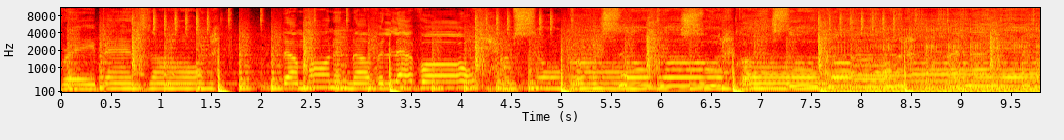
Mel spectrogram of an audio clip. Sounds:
pop music
music

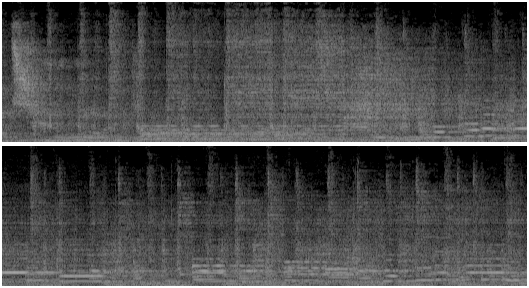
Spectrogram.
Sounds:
music

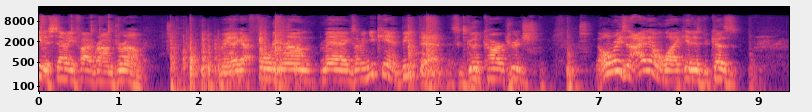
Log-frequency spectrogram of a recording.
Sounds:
speech

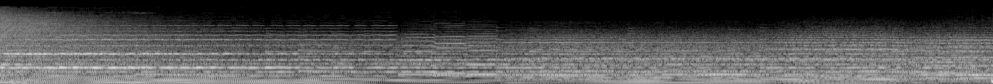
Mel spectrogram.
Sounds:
theme music

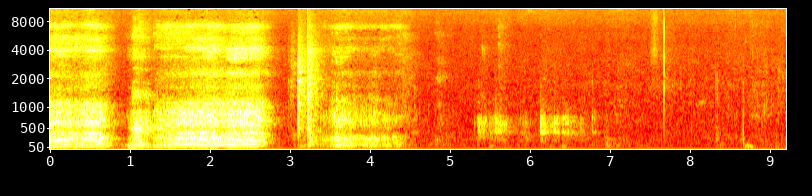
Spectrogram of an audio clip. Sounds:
dog growling

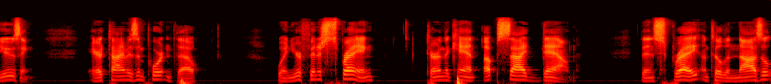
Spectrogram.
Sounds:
speech

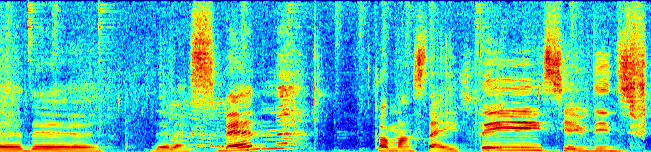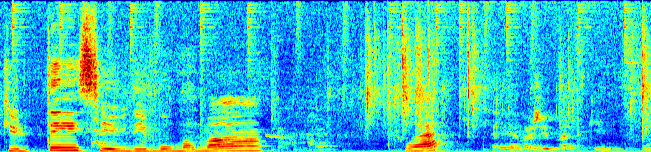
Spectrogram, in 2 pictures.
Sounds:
music
speech

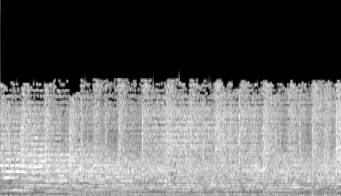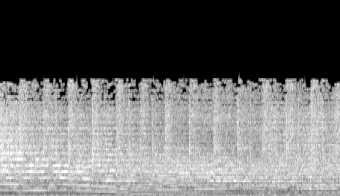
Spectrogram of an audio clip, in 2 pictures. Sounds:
music

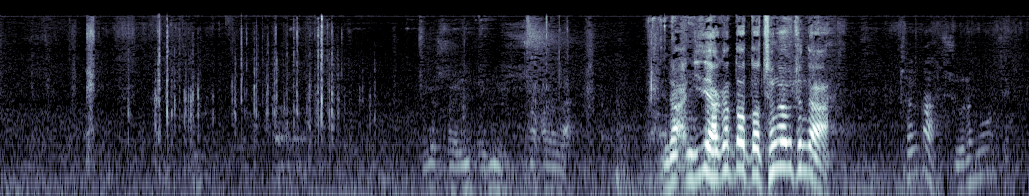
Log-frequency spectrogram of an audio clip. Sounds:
speech

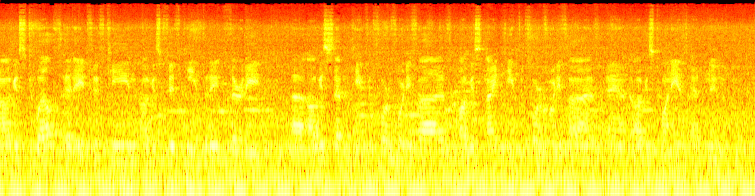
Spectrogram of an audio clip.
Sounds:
vehicle
motorboat
speech

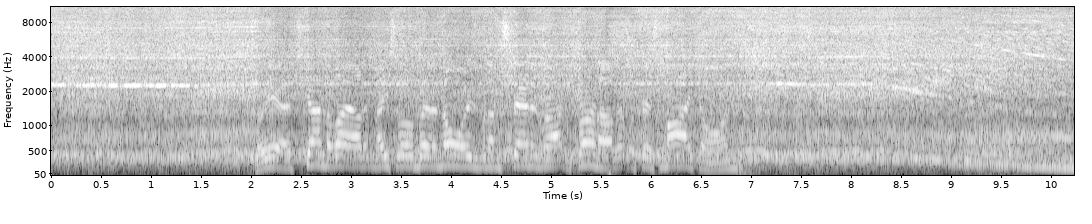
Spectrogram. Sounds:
tools
speech

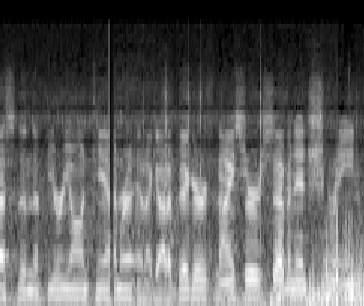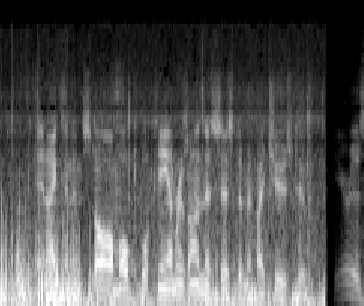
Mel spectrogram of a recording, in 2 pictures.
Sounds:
speech

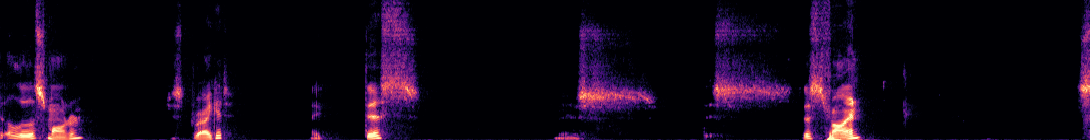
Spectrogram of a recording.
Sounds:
speech

